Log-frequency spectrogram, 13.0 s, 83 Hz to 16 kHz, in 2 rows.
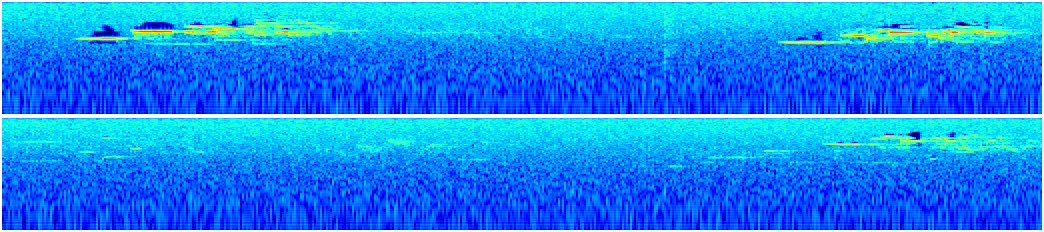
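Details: Hermit thrush singing from a red pine tree in Eustis, Maine, at 8:12 PM just before sunset on July 18, 2020; three fluting phrases, each opening on a clear held note then breaking into a high shimmering flurry, separated by pauses of several seconds, the last one fainter.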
